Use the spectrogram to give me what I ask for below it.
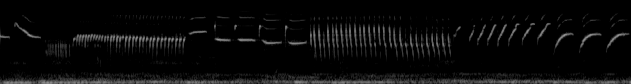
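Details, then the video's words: Tutor canary singing to train a young canary to roll: varied phrases of high whistles, a dense buzzy rolling trill, then a quick series of arched chirps, with a faint low background hum. "terapi bunyi kenari paud agar cepat ngeroll dengan pancing kenari"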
